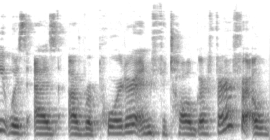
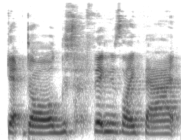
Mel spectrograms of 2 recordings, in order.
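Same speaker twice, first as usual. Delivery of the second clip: usual speaking voice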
